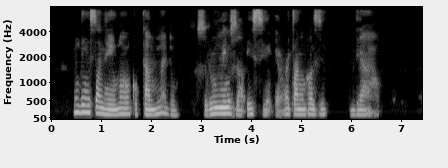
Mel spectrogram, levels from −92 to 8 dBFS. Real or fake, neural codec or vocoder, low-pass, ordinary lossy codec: fake; codec, 16 kHz, 1 kbps, FreqCodec, larger model; 7.2 kHz; none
